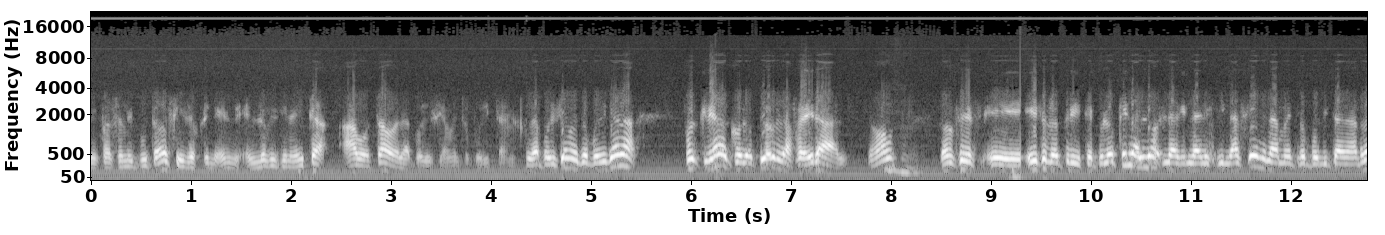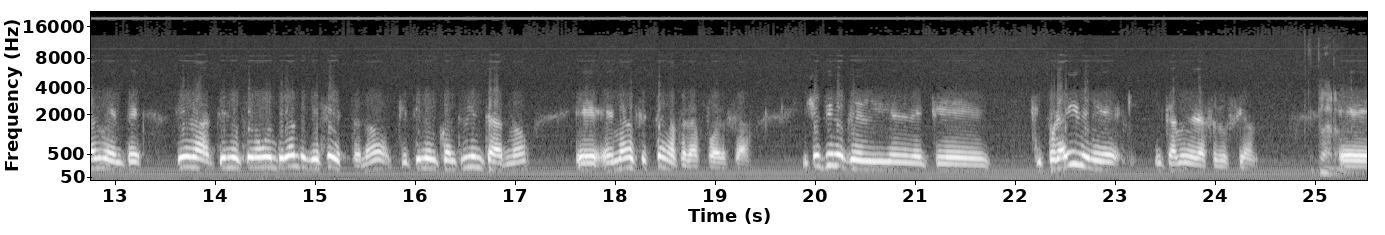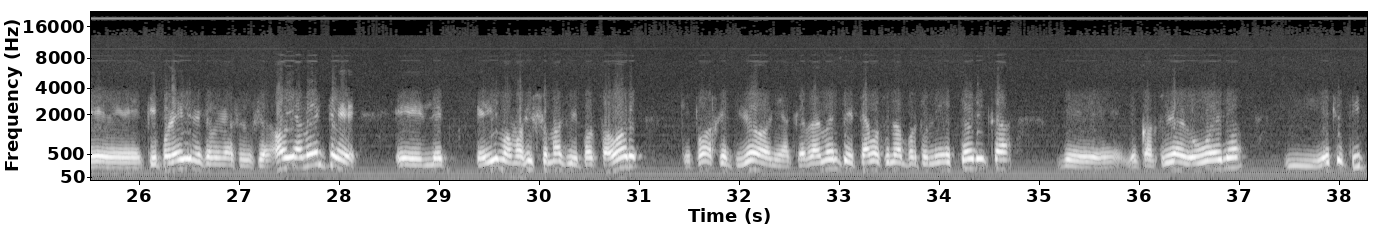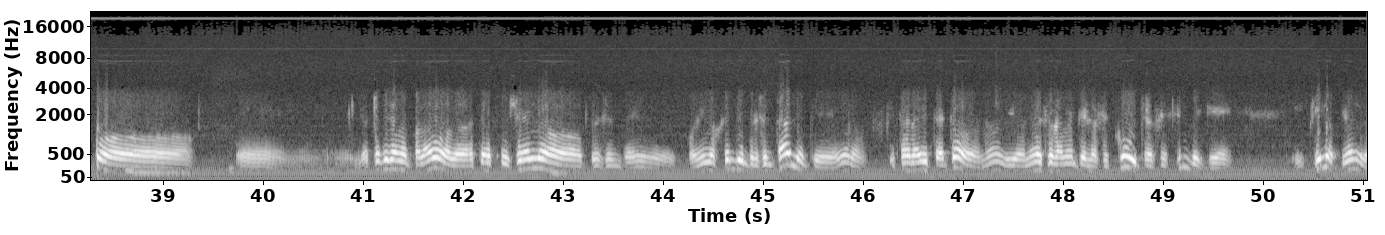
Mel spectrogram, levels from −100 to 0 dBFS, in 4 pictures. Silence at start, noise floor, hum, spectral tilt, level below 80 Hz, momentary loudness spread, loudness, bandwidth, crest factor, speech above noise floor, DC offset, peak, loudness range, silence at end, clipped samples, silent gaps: 0 s; -35 dBFS; 50 Hz at -45 dBFS; -7.5 dB/octave; -48 dBFS; 13 LU; -11 LUFS; over 20 kHz; 10 dB; 25 dB; 0.3%; 0 dBFS; 4 LU; 0 s; under 0.1%; none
